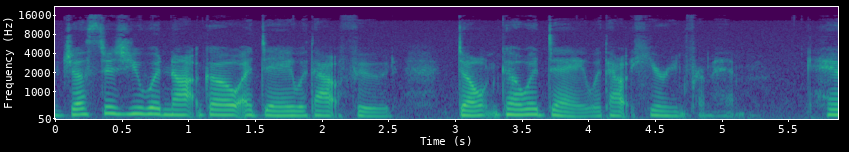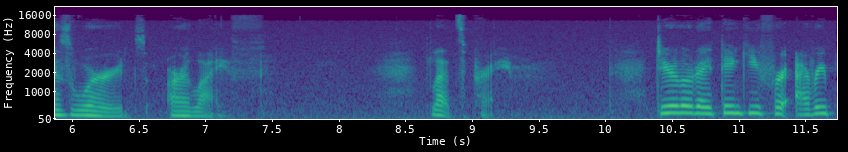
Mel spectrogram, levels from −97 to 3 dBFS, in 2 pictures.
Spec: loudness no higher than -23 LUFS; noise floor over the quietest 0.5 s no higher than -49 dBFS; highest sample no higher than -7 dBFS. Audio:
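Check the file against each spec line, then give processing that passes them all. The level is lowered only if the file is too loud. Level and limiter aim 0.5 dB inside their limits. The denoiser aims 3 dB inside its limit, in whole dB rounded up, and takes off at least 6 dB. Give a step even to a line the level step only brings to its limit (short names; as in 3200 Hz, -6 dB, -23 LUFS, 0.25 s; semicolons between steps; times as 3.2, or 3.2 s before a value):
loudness -31.0 LUFS: OK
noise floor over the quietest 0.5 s -57 dBFS: OK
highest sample -13.5 dBFS: OK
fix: none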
